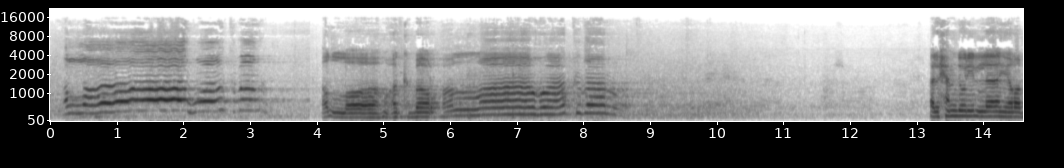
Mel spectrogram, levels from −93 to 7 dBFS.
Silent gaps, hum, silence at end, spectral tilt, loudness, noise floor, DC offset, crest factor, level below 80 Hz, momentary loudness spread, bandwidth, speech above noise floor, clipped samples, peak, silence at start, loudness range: none; none; 0 s; -4.5 dB/octave; -16 LUFS; -52 dBFS; under 0.1%; 16 dB; -60 dBFS; 13 LU; 16 kHz; 36 dB; under 0.1%; -2 dBFS; 0 s; 11 LU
